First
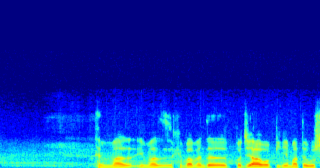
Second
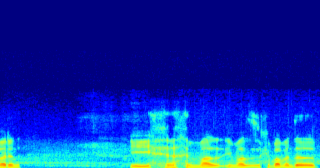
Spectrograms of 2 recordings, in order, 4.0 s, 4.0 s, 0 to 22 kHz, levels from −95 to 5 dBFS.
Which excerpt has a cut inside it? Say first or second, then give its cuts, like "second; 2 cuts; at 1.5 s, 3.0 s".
first; 1 cut; at 1.2 s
